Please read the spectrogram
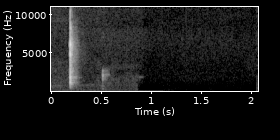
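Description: A sharp click followed by a much fainter click about a third of a second later, over a faint low hum.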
